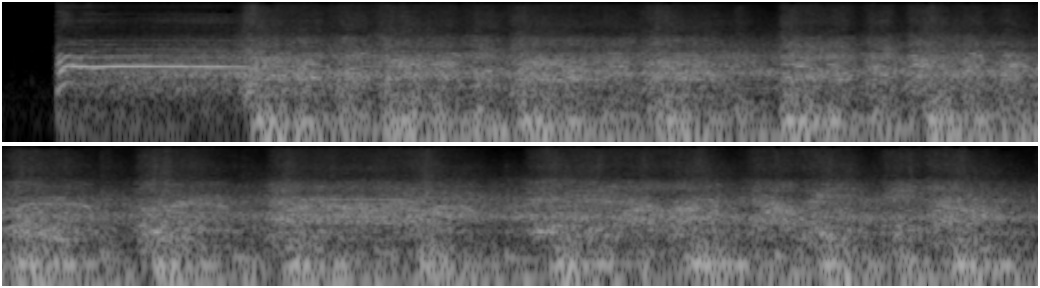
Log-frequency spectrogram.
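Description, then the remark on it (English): A group of women loudly perform a haka on a street in Italy as part of an effort to sell a car, their forceful shouted chant pounding in a steady rhythm for about nine seconds, following a brief high tone at the start. “So this is performed by a bunch of women on a street in Italy to try and sell a car.”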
